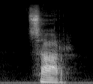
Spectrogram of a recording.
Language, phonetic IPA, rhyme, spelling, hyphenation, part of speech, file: Belarusian, [t͡sar], -ar, цар, цар, noun, Be-цар.ogg
- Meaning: tzar (the title of the monarch in Russia, Bulgaria and Serbia)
